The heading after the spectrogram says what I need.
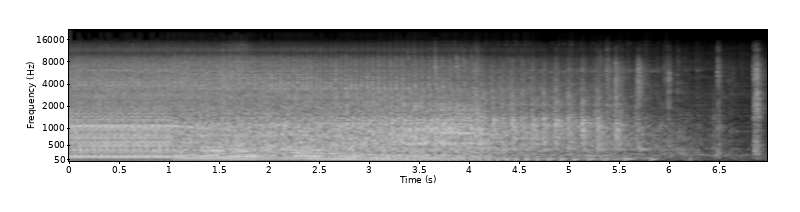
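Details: Generator; steady fast two-stroke beat that fades, slows and dies with a few last coughs; generator stalls, cause unknown.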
